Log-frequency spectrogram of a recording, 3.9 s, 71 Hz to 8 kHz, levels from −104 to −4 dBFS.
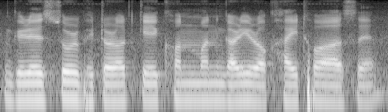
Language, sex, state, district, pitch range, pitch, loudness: Assamese, male, Assam, Sonitpur, 115-120 Hz, 120 Hz, -17 LUFS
